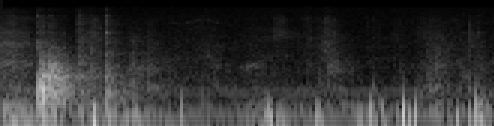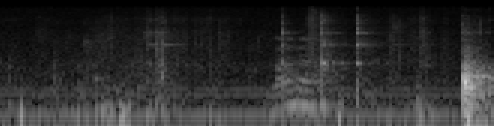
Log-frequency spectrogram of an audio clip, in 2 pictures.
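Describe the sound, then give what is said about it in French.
Metal utensil clinking and scraping against a bowl as icing sugar, almond powder and flour are mixed, an irregular run of dull knocks and a few sharper clinks at moderate loudness. “Et maintenant qu'on a mélangé le sucre glace, la poudre d'amande et la farine, on le mélange.”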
